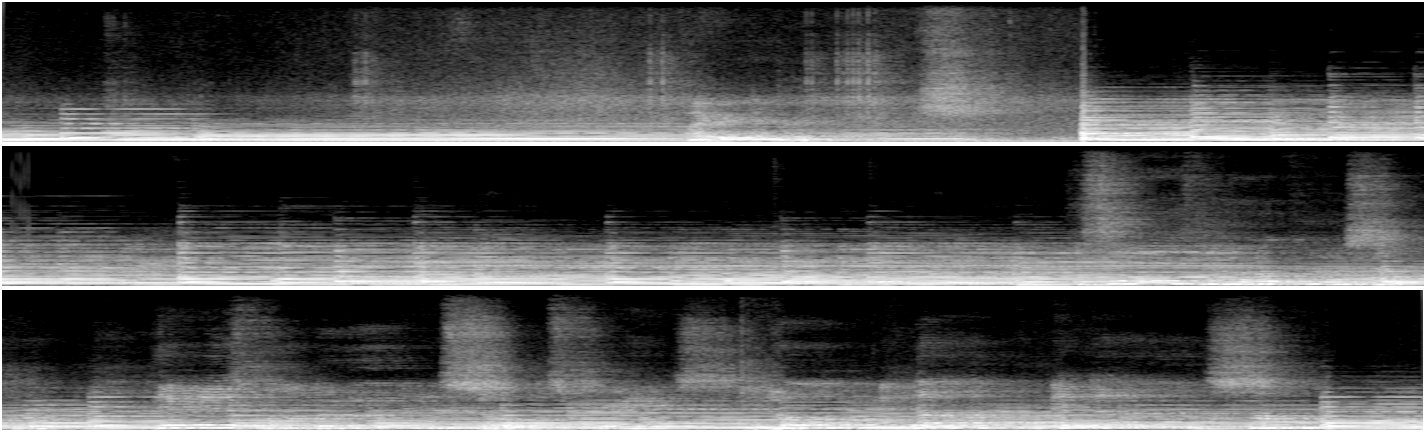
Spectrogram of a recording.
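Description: Piano playing slow, held chords as a lead-in to a song's chorus. About five seconds in the sound changes abruptly to a fuller, busier piano part that carries on.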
